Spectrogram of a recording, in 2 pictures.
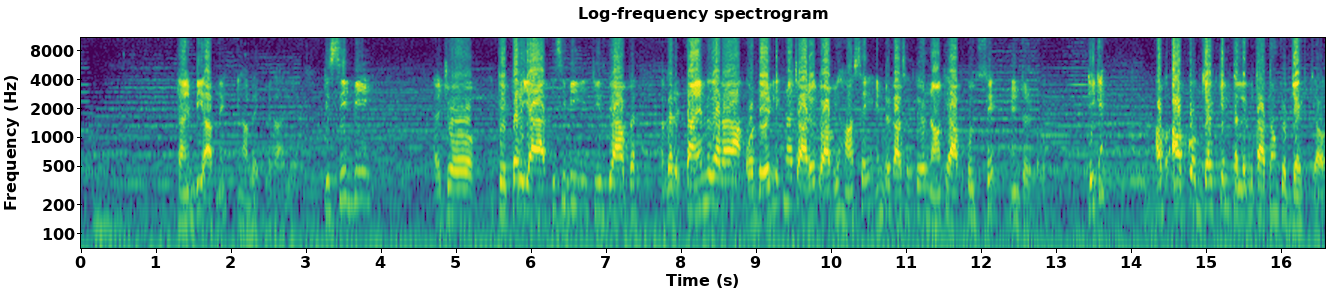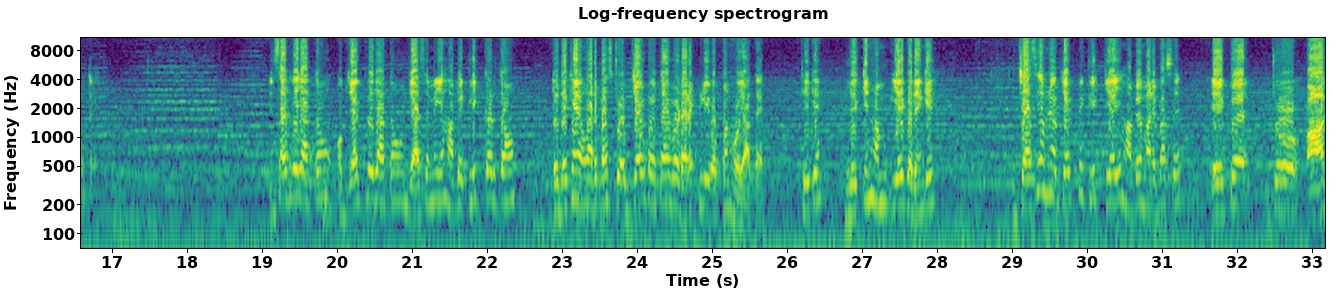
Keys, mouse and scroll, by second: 15.9 ctrl+shift+Num_Lock, 16.3 ctrl+n, 18.7 click, 18.7 click, 28.3 F9.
